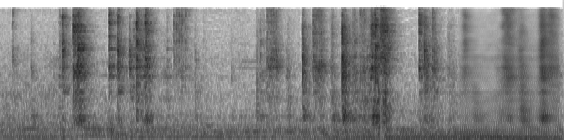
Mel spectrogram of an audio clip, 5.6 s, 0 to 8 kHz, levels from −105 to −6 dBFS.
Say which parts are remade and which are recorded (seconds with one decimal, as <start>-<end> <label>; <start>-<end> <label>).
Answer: 0.0-4.6 recorded; 4.6-5.6 remade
